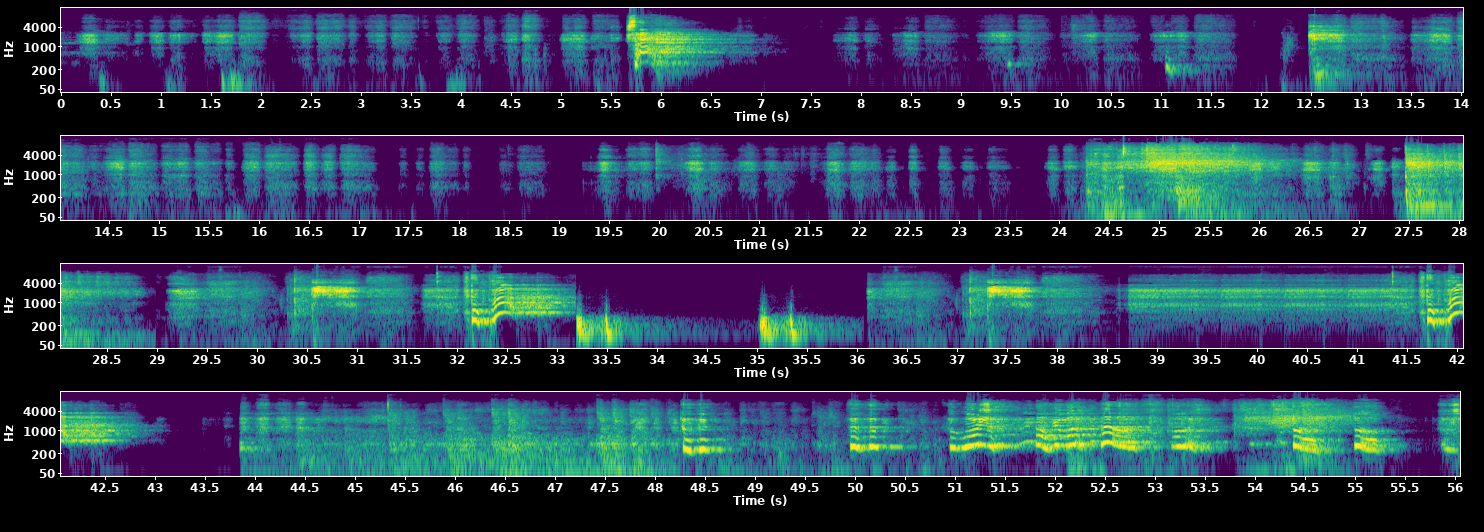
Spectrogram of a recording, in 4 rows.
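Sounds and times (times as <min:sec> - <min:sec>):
man panting heavily: 0:00.0 - 0:05.7, 0:07.7 - 0:24.3.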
